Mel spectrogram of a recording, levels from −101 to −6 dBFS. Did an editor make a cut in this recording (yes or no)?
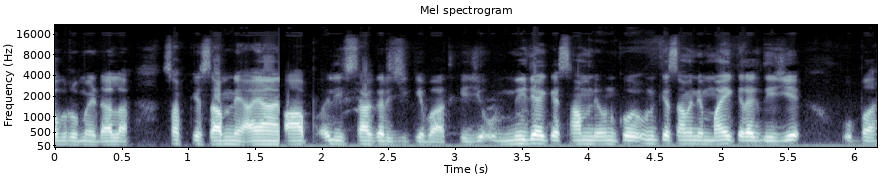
yes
